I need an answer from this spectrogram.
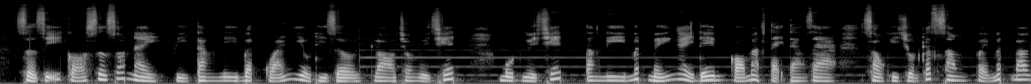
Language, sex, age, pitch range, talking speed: Vietnamese, female, 20-39, 155-195 Hz, 235 wpm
